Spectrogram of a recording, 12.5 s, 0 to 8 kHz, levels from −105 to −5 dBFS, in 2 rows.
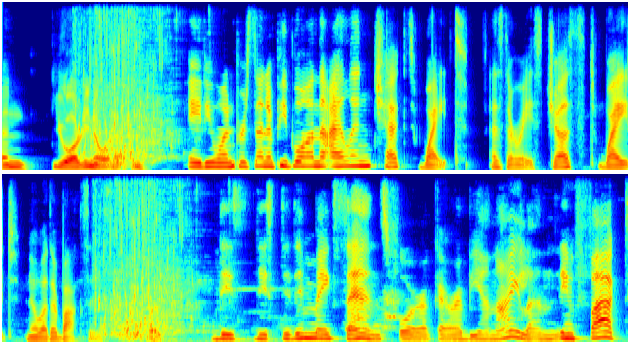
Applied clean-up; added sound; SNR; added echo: classical method log-MMSE.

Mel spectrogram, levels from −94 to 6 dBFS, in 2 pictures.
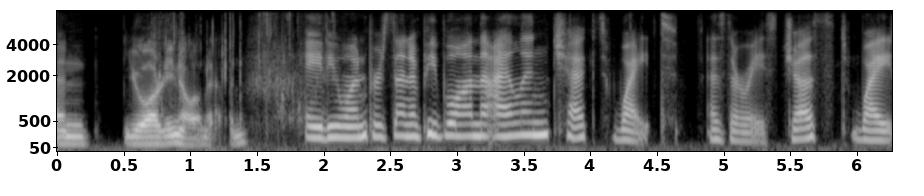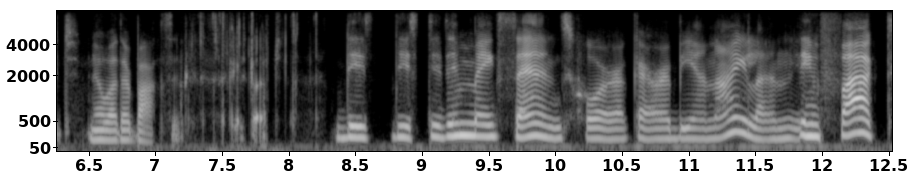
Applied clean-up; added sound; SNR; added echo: neural diffusion model UNIVERSE++.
